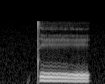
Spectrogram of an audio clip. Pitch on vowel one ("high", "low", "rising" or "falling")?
low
